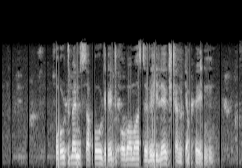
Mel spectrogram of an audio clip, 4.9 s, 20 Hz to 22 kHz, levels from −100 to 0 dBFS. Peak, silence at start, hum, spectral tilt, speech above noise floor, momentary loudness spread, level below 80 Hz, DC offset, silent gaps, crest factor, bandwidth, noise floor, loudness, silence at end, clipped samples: 0 dBFS; 0.6 s; none; -4 dB/octave; 31 dB; 9 LU; -46 dBFS; under 0.1%; none; 14 dB; 8 kHz; -44 dBFS; -14 LUFS; 0.15 s; under 0.1%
